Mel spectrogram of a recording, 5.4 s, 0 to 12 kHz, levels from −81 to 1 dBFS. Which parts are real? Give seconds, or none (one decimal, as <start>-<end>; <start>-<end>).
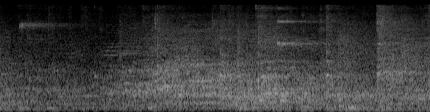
0.0-5.4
